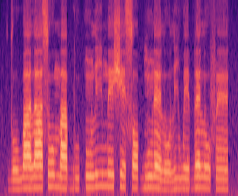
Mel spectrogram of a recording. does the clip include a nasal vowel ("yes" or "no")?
yes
